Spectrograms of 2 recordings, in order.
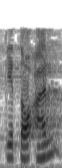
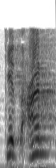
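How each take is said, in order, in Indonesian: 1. Huruf t diikuti vokal a. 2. Huruf t tidak diikuti vokal. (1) "kitoan toknya di fathah" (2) "Kalau toknya disukun kit'an"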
